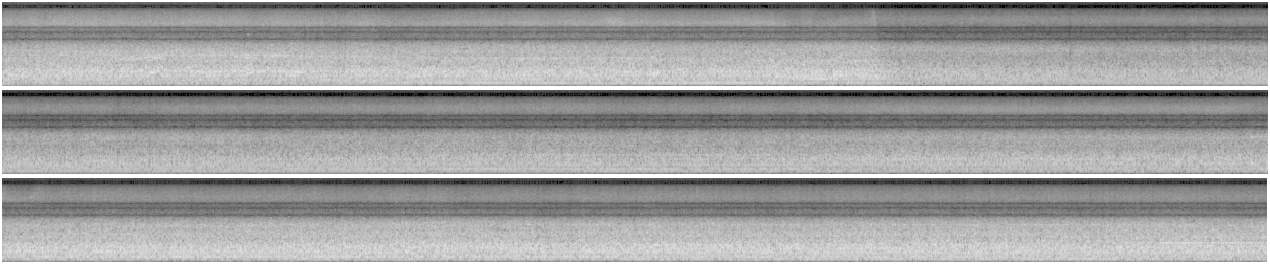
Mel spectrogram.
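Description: Super Decathlon's four-cylinder Lycoming engine and propeller running steadily, heard inside the cockpit. The sound drops noticeably quieter about six seconds in and comes back up to full loudness about nineteen seconds in.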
